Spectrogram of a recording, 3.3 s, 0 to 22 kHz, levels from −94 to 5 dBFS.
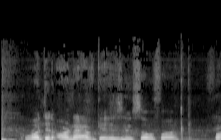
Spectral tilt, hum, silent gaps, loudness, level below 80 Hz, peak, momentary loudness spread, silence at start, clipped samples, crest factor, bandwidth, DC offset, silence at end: -7.5 dB/octave; none; none; -22 LUFS; -40 dBFS; -6 dBFS; 10 LU; 0 s; under 0.1%; 16 dB; 14 kHz; under 0.1%; 0 s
